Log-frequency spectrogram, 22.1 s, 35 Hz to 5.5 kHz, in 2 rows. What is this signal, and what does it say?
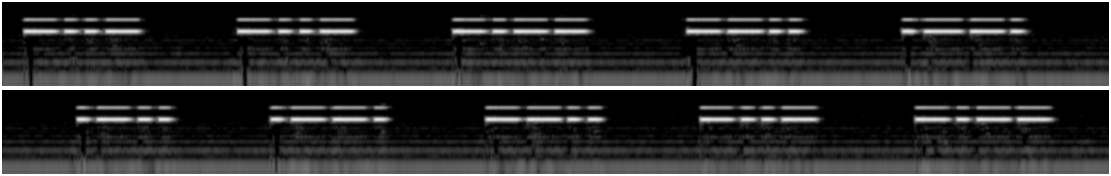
Morse code, heard as a keyed tone, about 12 wpm, spaced as for 6 wpm, 930 Hz. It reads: XXYZP LPZXY
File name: radiomorningstar / morse / les 8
